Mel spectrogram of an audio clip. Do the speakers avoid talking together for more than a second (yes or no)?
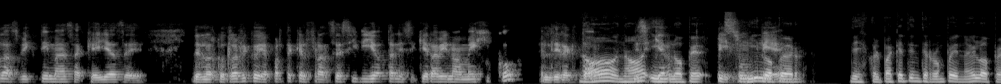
no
